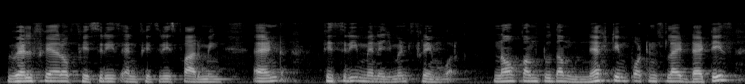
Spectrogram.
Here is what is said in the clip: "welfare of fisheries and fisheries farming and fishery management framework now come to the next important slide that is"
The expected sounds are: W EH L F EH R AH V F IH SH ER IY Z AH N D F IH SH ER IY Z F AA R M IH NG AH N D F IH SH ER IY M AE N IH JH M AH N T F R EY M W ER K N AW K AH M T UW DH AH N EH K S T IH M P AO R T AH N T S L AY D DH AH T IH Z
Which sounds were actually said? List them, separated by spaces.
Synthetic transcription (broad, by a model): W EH L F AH R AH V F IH S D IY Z AH N D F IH S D IY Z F AA R M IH NG AH N D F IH S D IY M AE N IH JH M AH N T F R EY M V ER K N AW K AH M T UW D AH N EH K S T IH M P AO R T AH N T S L AY D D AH T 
